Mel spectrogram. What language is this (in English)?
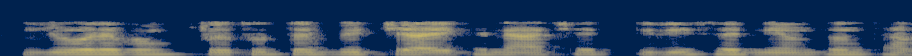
Bangla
